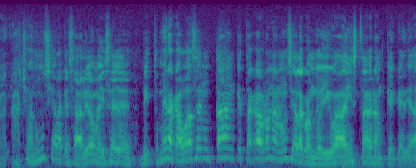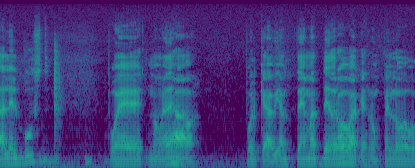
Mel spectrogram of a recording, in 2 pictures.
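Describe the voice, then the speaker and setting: A man with a Puerto Rican accent, medium pitch, very wide pitch swings and a fairly quick pace. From Puerto Rico (Mayagüez / San Lorenzo). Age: 40s. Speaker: chef. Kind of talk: casual chat. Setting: studio.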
